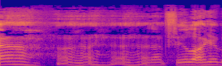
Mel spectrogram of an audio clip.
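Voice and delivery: soft, whiny reluctant groan; reluctant moan. Retold or imitated. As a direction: sulk like you'd rather be anywhere else. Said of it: "And you go".

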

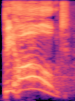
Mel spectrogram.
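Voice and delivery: "Behold" cried out high and loud, like a herald; "Behold" as a loud, high proclamation; proclaimed Behold. Shown as a demonstration. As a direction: announce "Behold" with full force. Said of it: "You've got to say".

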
